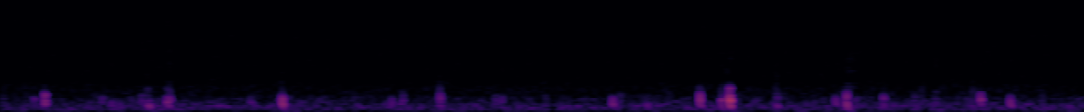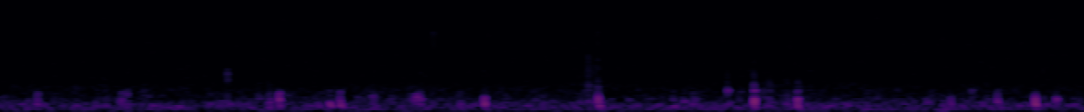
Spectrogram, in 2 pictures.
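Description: Scattered quiet gurgles, pops and low rumbles at irregular intervals; ordinary stomach growling from gut movement.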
